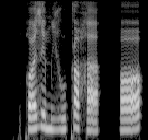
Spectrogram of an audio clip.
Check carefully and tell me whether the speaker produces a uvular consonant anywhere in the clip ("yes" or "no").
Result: yes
